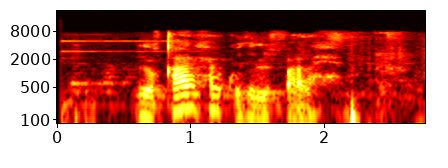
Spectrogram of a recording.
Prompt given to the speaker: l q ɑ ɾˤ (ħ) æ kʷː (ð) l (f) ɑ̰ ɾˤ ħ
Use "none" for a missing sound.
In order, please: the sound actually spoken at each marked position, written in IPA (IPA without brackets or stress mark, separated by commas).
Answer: ħ, ð, f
